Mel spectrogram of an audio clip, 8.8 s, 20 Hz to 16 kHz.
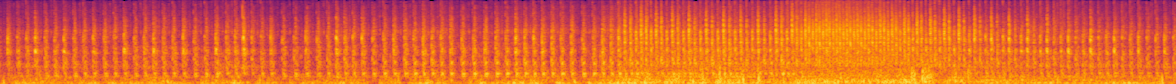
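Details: Nissan 300ZX with a loose, irregular knocking at about three beats per second over a shaky, poor idle; the engine shakes a lot. Rod knock is suspected, not confirmed.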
